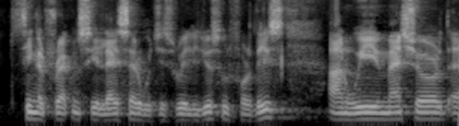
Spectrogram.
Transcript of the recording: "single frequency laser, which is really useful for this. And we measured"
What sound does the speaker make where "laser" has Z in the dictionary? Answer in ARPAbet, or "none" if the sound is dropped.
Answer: S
